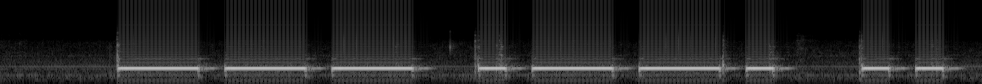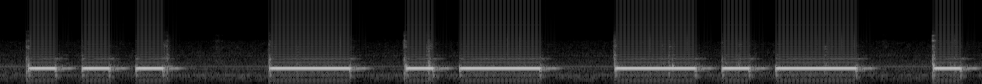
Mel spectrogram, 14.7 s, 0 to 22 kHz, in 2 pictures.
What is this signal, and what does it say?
Morse code, heard as a keyed tone, about 6 wpm, 650 Hz. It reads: OP IS TAKE
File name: jh8cbh / 2019cw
